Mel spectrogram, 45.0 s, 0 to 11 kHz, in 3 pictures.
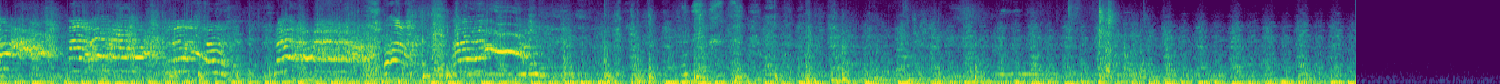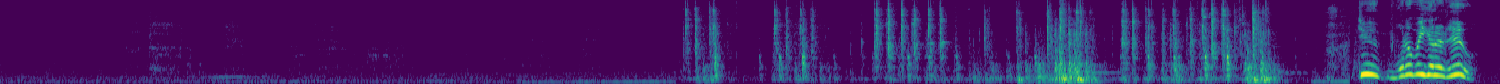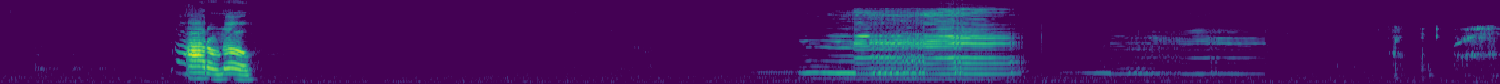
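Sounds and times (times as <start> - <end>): knocking and rattling on wooden door: 21.8 - 27.9.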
